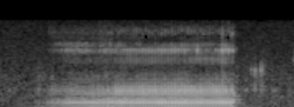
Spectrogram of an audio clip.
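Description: One loud, drawn-out, rattling snore from a sleeping dog, with a fluttering vibration through the breath.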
